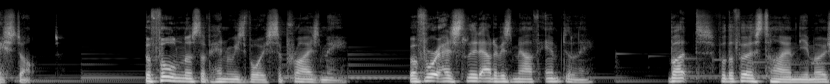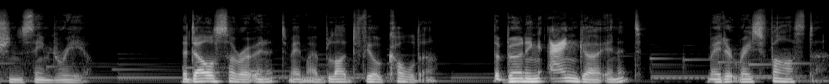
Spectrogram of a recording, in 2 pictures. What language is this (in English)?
English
